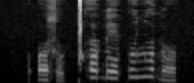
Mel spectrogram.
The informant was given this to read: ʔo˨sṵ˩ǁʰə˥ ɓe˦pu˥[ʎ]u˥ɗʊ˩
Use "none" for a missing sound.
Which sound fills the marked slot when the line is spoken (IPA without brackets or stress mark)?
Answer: ʎ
